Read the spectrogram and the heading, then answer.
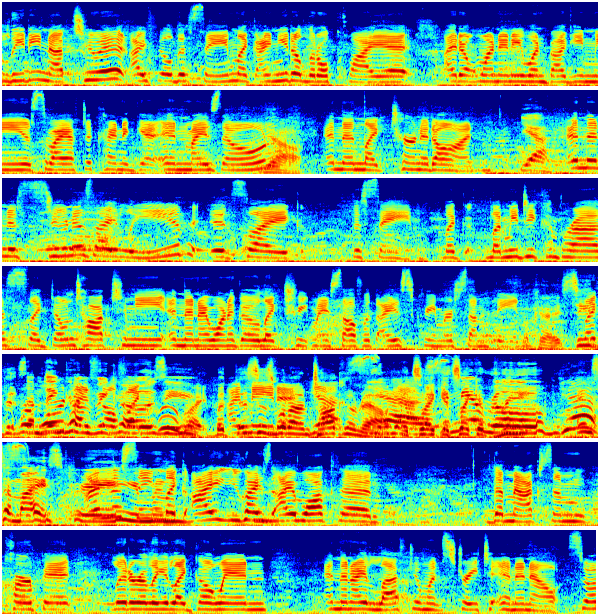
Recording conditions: busy venue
